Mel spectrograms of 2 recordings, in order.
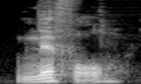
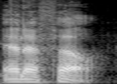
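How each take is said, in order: First: It is pronounced as a single word. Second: It is pronounced as three separate letters. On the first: The speaker calls it wrong. "You don't say" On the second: The speaker calls it right. "you just say"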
